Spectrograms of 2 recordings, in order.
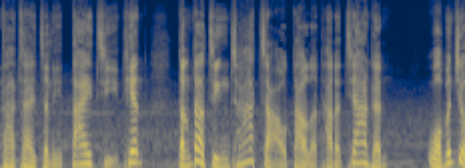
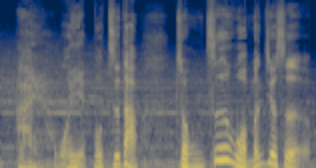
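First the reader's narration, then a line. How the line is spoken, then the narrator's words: Sighing. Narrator (Chinese): 艾伦叹了一口气说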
